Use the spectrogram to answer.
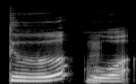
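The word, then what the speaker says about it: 德国: En chinois, on a choisi la première syllabe aussi, le de. Du coup, ça se prononce de guo. De guo. De, quel ton? 2e ton.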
